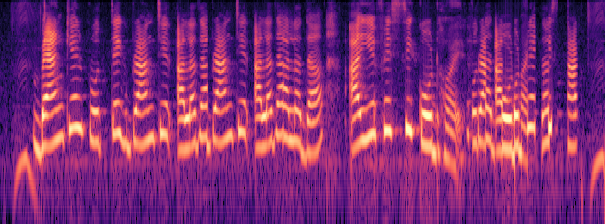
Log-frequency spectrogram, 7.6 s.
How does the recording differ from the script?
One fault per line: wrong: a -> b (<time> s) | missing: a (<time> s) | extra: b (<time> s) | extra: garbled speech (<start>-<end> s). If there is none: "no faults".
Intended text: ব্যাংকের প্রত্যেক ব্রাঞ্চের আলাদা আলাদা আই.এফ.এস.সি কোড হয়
extra: ব্রাঞ্চের আলাদা (2.6 s)
extra: garbled speech (5.8-7.2 s)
